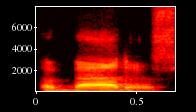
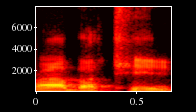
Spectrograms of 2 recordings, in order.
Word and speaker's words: abatis: And outside the forts, you had abatis or abattis, depending on how you want to pronounce it, but it's basically felled trees with the branches sharpened.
